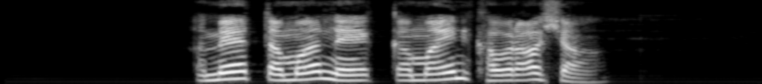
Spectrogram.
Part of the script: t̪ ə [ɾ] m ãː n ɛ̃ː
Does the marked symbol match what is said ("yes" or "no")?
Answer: no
